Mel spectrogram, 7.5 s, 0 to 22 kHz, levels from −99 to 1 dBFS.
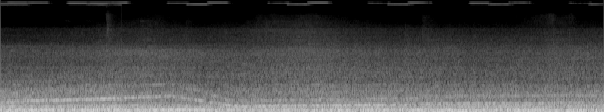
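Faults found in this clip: Doubled audio track, 0.00–1.52 s, already present when the clip opens. Second full-band copy trails the original by about 300 ms at roughly equal level. Likely a second capture path or an edit leaving two misaligned copies mixed together. Unlike acoustic echo or reverb: single repeat, no decay tail, no room colouring, no progressive loss of highs. Copy stops abruptly at 1.52 s rather than fading, so this is a parallel stream, not reflection.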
